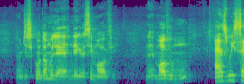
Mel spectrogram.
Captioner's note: speaking portuguese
